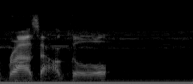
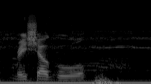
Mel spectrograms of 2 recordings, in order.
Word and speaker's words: Ra's al Ghul: What's interesting about this episode is it sets up a build-up to Ra's al Ghul. Just joking, that's the Batman Begins pronunciation, which is just embarrassing. But Ra's al Ghul and his daughter and Vertigo.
